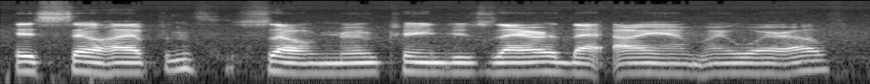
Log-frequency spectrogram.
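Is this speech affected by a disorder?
Yes: brain injury (brain shearing); tracheostomy.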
